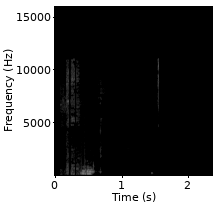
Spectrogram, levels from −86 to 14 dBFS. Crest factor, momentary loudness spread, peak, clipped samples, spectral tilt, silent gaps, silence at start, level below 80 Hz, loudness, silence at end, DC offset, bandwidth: 22 dB; 15 LU; -34 dBFS; under 0.1%; -5.5 dB/octave; 0.76-1.01 s, 1.19-1.54 s; 0.1 s; under -90 dBFS; -51 LUFS; 0.8 s; under 0.1%; 11.5 kHz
